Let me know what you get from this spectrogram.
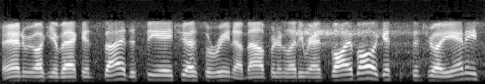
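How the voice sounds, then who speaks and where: A man's voice: a little high, fast. A man working as a play-by-play announcer, giving live pregame commentary on local radio from a school arena over a phone-like line. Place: indoor school sports arena. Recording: phone-like line, steady venue noise.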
